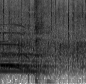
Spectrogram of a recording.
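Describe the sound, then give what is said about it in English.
A church audience at a service erupts in loud, sustained applause mixed with scattered shouts and cheers, a dense wash of clapping that stays strong and steady throughout. “Come on, give him a shout.”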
